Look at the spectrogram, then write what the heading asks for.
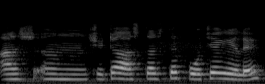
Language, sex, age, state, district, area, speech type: Bengali, female, 18-30, West Bengal, Birbhum, urban, spontaneous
